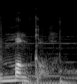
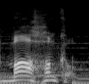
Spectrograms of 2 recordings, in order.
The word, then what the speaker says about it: Ma Hunkle: her that it was Munkle. The Guardian suddenly appears, and around the corner, the aging members of the Justice Society of America step into view. It's pronounced Ma Hunkle.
